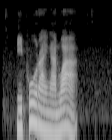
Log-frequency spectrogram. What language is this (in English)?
Thai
